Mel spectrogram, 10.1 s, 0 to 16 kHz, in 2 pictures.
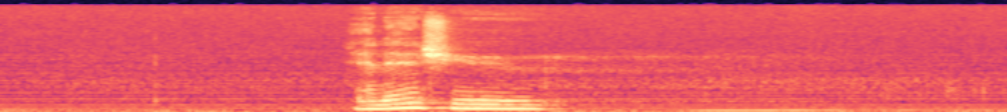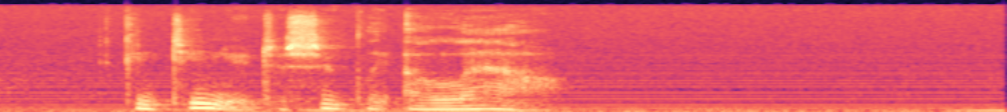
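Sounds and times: low rumble: 0.0s - 7.1s
electrical mains hum: 0.0s - 10.0s
faint hiss: 0.0s - 10.0s.

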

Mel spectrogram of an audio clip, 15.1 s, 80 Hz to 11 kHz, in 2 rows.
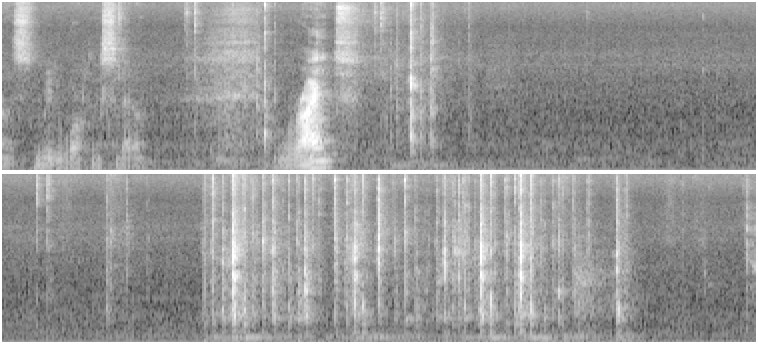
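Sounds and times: computer keyboard key clicks: 3.7s - 4.4s, 9.6s - 13.9s.

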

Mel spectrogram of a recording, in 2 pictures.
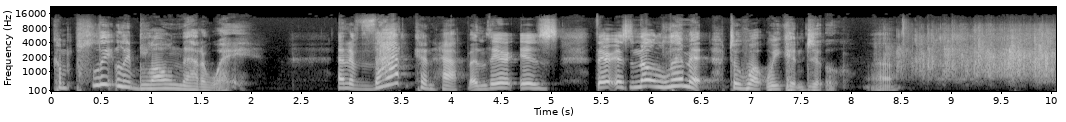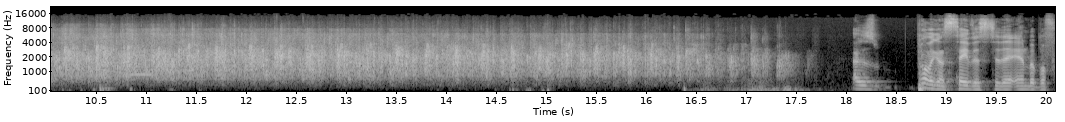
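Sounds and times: audience applauding: 8.3s - 17.7s.

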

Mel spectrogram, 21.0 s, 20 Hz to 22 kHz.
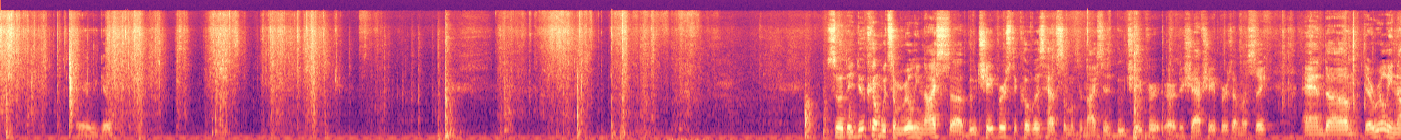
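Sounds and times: plastic bags crinkling: 0.0s - 6.2s
cardboard packaging rustling: 0.0s - 6.4s, 7.4s - 10.7s
steady low hum: 0.0s - 21.0s.

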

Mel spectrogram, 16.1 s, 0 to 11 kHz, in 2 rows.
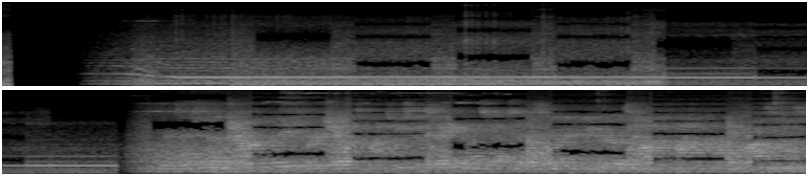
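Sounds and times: steady electronic tone: 1.4s - 15.7s.

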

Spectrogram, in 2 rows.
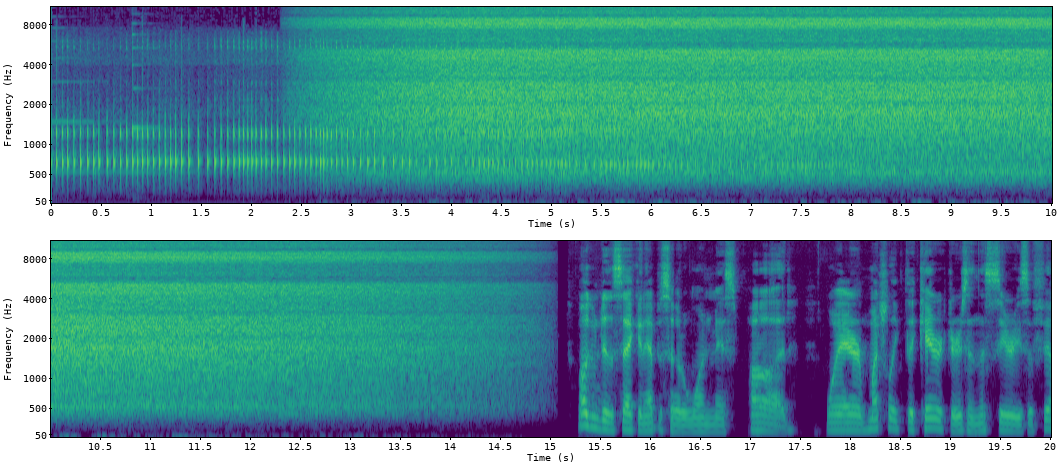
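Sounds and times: loud static hiss: 2.3s - 15.1s
pulsing tone: 2.3s - 15.1s.

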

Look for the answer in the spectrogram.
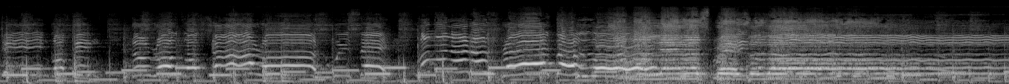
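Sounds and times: musical accompaniment: 0.0s - 10.0s.

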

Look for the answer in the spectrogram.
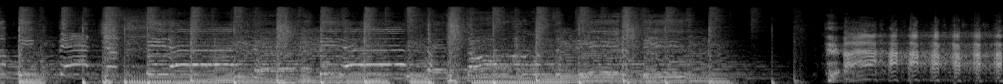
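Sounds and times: person laughing: 8.2s - 10.0s.

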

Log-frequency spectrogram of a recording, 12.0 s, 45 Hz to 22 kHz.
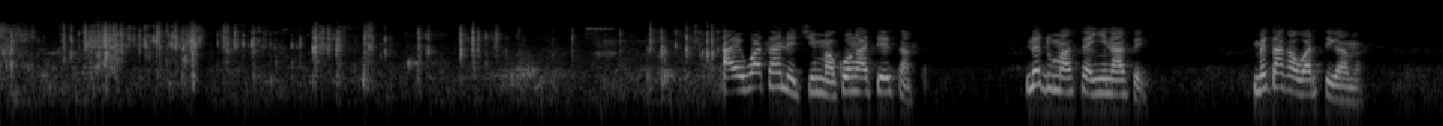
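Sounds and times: paper crackling and rustling: 0.0s - 6.1s.

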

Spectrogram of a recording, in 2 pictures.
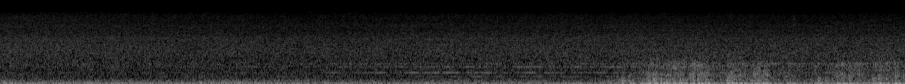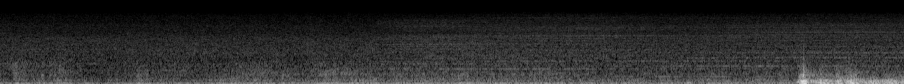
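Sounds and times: rain-like hiss: 0.0s - 18.0s
rumble of thunder: 6.2s - 18.0s.

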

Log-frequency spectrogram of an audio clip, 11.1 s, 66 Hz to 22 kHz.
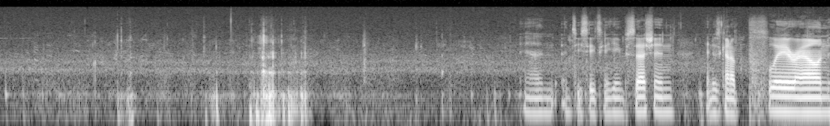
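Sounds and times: open-air ambience: 0.0s - 11.0s.

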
